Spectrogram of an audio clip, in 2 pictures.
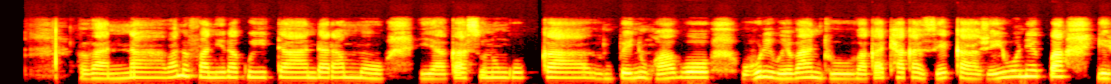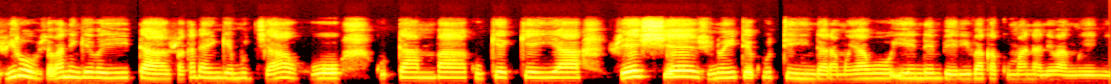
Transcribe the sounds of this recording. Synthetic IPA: ʋanaʋano̞fanirakuitandaɾamo̞jakasunuŋɡukaupe̞ɲuɦwaʋo̞ɦuɾiɦwe̞ʋantʰuʋakatʰakaze̞kaʐeio̞ne̞kwaŋɡe̞ʐiɾo̞ʐa̰ʋane̞ŋɡe̞ʋaiːtaʐakaɗaiŋɡe̞mud͡ʒaɦokutambakuke̞ke̞jaʐ̥e̞ʃe̞ʐino̞itekutindaɾamo̞jaʋo̞ḭe̞nde̞mbe̞ɾiʋakakomanane̞ʋamwe̞ːni

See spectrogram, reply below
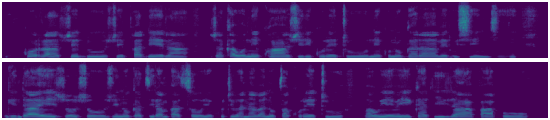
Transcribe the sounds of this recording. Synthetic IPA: ʐiko̞raʐe̞ɗuʐe̞pʰaɗe̞ra | ʐakao̞ne̞kwaʐiɾikuɾe̞tʰune̞kuno̞ɡʱaɾaʋe̞ruʒind͡ʒi | ŋɡe̞ndajeʐo̞ʐo̞ʐino̞ɡʱad͡ziɾambat͡so̞je̞kutiʋanaʋano̞b͡vakuɾe̞tu | ʋauje̞ʋeiɡʱaɗirapaːpo

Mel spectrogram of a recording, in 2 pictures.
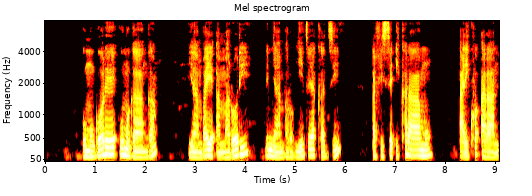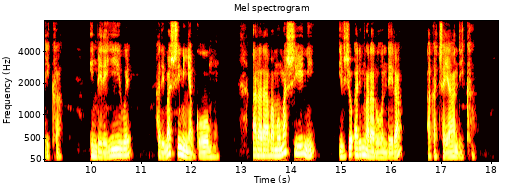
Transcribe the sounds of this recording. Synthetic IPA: umuɡo̞ɾe̞wumuɡaːŋɡa | jaːmbaje̞ʔamaɾo̞ɾi | nimɲaːmbaɾo̞mɲiːzajakʰazi | afise̞ʔikʰaɾaːmu | aɾikʰo̞ʔaɾaːndikʰa | imbe̞ɾe̞jiːwe̞ | haɾimaʃiniɲab̚ɡo̞ːm̥hu | aɾaɾaβamumaʃiːniː | vjo̞ʔaɾimŋaɾaɾo̞ːnde̞ɾaː | ɡat͡ʃajaːndikʰḁ

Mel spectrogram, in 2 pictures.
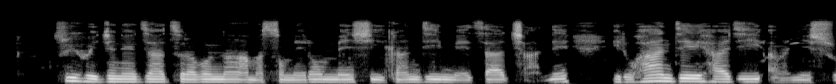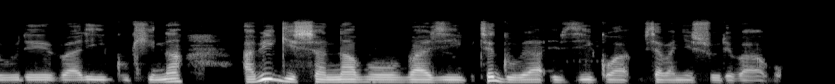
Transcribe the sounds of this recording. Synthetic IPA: twiːɦwe̞d͡ʒe̞ne̞ːzatʰuɾaβo̞naːmaso̞me̞ɾo̞me̞ːnʃikʰaːndime̞ːz̥at͡ʃa̰ːne̞iɾuɦaːnde̞ɦaɾiaβaɲeʃuːɾe̞βaɾiɡukʰinaː | βiːɡiʃanaβo̞βaɾiɡutʰe̞ɡuːɾaʔivjiːɡwavjaːβaɲeʃuːɾe̞βaːβo̞

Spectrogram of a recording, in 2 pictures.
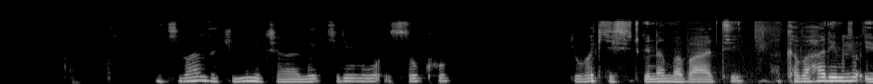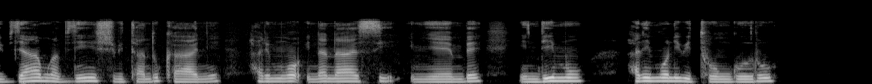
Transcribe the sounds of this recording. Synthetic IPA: ikʰiβaːnzakiminit͡ʃaːne̞kʰiɾimŋo̞̰ʔisokʰu | ɾjuːβakʰiʃid͡ʒɡwe̞namaβaːtʰihakʰaβaɦaɾimŋo̞ʔivjaːmwavjiːnʃiβitʰaːndukʰaɲe̞ | haɾimŋo̞ʔinanaːsiimɲe̞ːmbe̞indimu | haɾimŋo̞niβitʰuːŋɡuɾu

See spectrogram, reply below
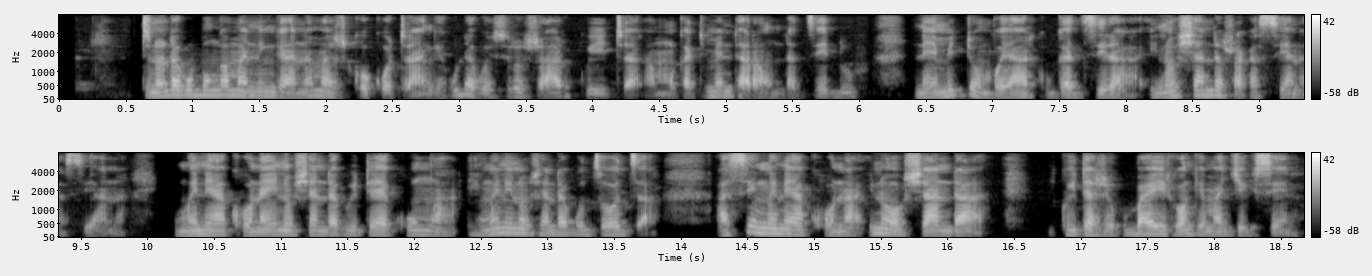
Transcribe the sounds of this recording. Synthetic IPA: tino̞ɗakuɓoŋɡamaniŋɡanamaʐiko̞ko̞ta̰ŋɡe̞kuɗakwe̞ʐiro̞ʐaːrikuitʰa̰mukatime̞ndʱaɾaundad͡ze̞ːɗune̞mito̞mbo̞jaːrikuɡʱad͡zira̰ino̞ʃandaʐakasijana̰sija̰ːna̰ | imwe̞nijakʰonaino̞ʃandakuitaekumwaimwe̞niino̞ʃandakud͡zo̞d͡za̰ːsiimwe̞nijakʰo̞na̰ʔino̞ʃanda | kuitaʐe̞kuɓairwaŋɡe̞mad͡ʒeksḛːni

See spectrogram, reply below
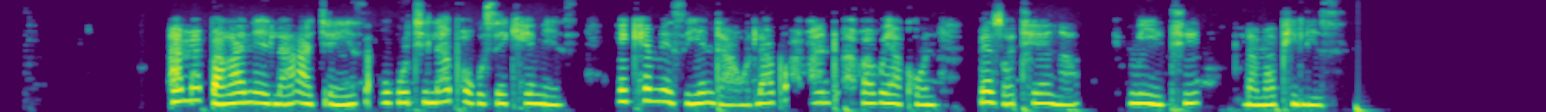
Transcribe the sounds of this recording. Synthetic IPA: amab̥ʱaɣanɛlaːt͡ʃʼeŋisauɣutʰilapʰɔɣusɛkʰemisi̥ | ɛkʰemisijindʱawɔlapʰɔaβantʼuaβaβujakʰɔna | βɛzɔtʰɛŋa | mitʰi | lamapʰiliːsi̥

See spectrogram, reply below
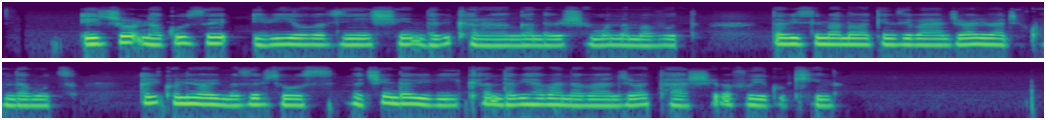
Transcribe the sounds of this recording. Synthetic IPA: e̞d͡ʒo̞naɡuze̞ | iβijo̞βavjiːnʃindaβikʰaɾaːŋɡandaβiʃʃamŋonamavutʰḁndaβizimanaβaɡe̞ːnziβaːɲd͡ʒe̞βaɾiβad͡ʒakuːndamut͡sḁː | ɾikʰo̞n̥iβaβimaze̞vjo̞ːse̥nat͡ʃijendaβiβikʰandaβiɦaβaːnaβaːɲd͡ʒeβatʰaːʃe̞βavuːje̞ɡukʰina

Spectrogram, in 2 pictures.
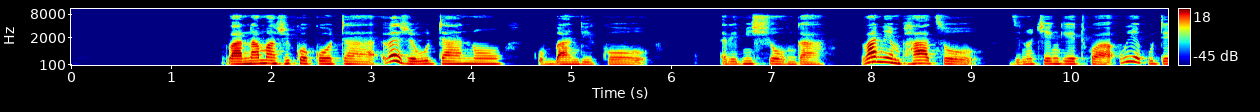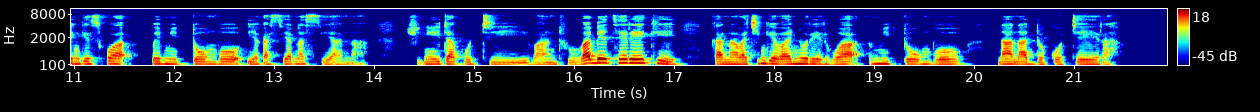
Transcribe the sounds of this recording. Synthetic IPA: ʋanamaʐiko̞ko̞taʋe̞ʐe̞utano̞ | kuɓandiko̞ | re̞miʃo̞ːŋɡa | ʋane̞mpʰat͡so̞ | d͡zino̞t͡ʃe̞ŋɡe̞twaʔuje̞kute̞ŋɡe̞swakwe̞mito̞mbo̞jakasijanasijaːna̰ | ʐ̥ino̞itakutʰiʋantʰuʋaɓe̞t͡se̞ɾe̞ke̞ | kanaʋat͡ʃiŋɡe̞ʋaɲo̞ɾe̞rwamito̞mbo̞ | nanadʱo̞ko̞te̞ːɾa

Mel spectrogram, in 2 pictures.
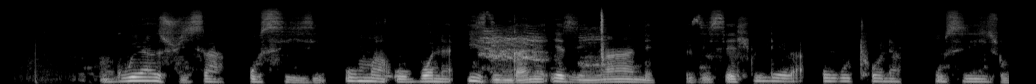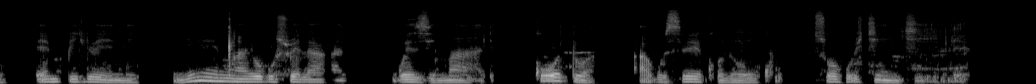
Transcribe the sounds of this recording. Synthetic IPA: ɣujazwisa | usizḭ | umaʔuβɔnaiziŋanɛʔeziŋ͡ǀanɛ | ziseɬulɛɣa̰uɣutʰɔla | usizɔ | ḛmpʼilweni | ŋɛŋ͡ǁajoɣuswɛlaɣala | ɣwezimaːli | ɣɔd̥ʱwa | a̰ɣusɛkʰɔlokʰṵ | soɣṵt͡ʃʼind͡ʒʱḭːlɛ̰

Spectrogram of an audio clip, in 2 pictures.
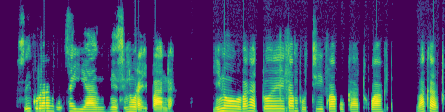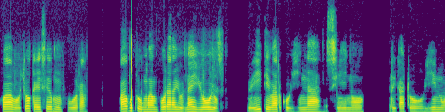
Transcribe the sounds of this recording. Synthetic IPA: sikuɾaŋɡuaijane̞zinoɾaipaːnda | ɦino̞ʋakatorekambutikwakukatwa | ʋakatwaʋot͡ʃokaisemuɱvuɾa | pakutomwaɱvuɾajo̞naijo̞jo̞ | jeiteʋaɾikuɦinanzino | rikatoɦiːnwa

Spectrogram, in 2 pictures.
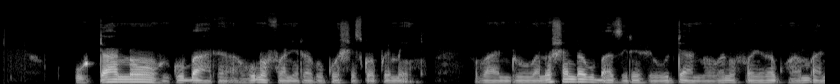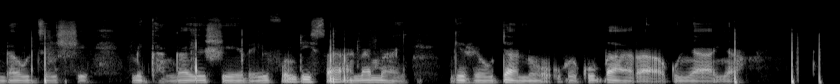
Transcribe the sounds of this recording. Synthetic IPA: ɦutano̞ɦwe̞kuɓaraɦuno̞fanirakuko̞ʃe̞swakwe̞me̞̰ːne | ʋantʰuʋano̞ʃandakuɓaziɾe̞ʐe̞utano̞ʋano̞fanirakuɦambandaud͡ze̞ʃe̞ | miɡʱaŋɡaje̞ʃe̞re̞ifṵndisa̰a̰namai | ŋɡe̞ʐe̞utano̞̰we̞kuɓara̰kuɲaːɲa̰

